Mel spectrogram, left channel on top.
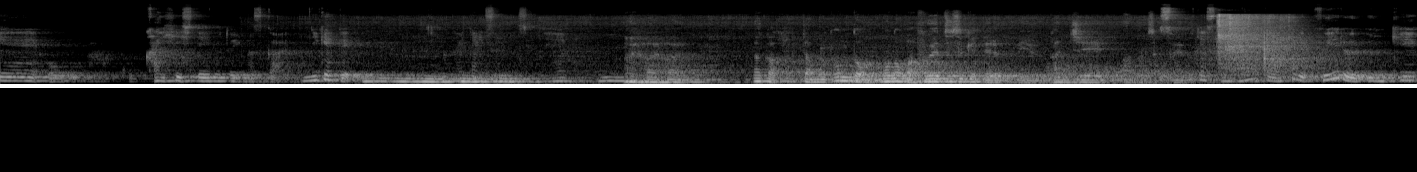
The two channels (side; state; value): right; silent; digital silence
